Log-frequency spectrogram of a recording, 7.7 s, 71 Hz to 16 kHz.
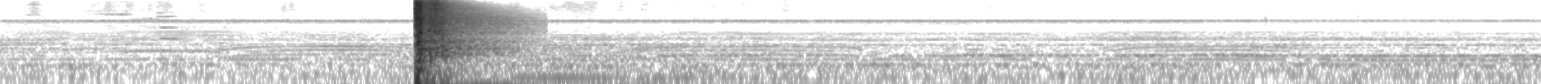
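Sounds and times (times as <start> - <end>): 
loud gunshot with decay: 2.1 - 2.8.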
